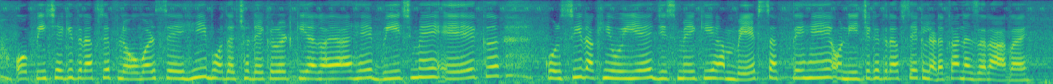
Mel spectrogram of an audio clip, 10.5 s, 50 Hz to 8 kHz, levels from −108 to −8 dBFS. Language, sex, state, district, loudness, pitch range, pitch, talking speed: Hindi, female, Jharkhand, Jamtara, -20 LUFS, 245-275 Hz, 255 Hz, 215 wpm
